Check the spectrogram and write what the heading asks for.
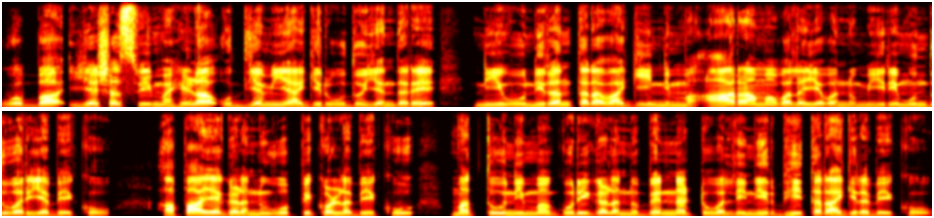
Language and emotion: Kannada, neutral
